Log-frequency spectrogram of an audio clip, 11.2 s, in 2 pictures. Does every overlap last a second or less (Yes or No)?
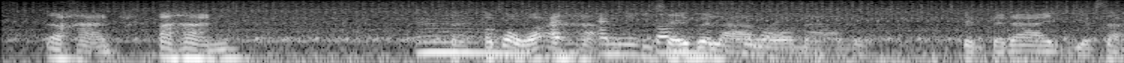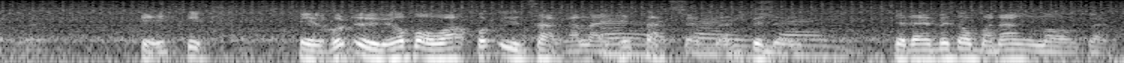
No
